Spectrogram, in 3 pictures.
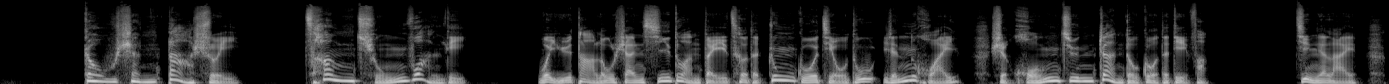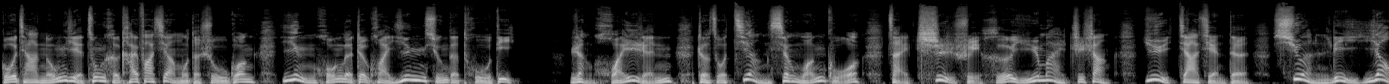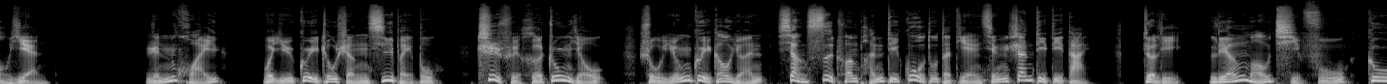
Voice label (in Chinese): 男 专题; 酒都仁怀市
